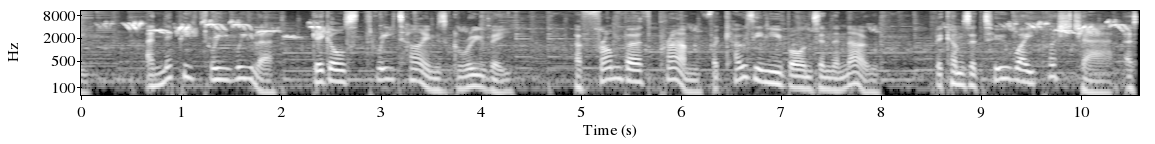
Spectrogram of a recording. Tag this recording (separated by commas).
Speech, Music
